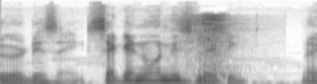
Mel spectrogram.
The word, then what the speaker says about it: leading: Second one is letting. Now, if you read it, it seems like leading, but in typography, it is spelled as letting.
